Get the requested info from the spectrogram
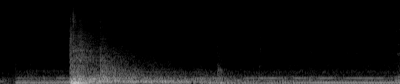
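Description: TV drama soundtrack: a low sustained music drone, with a heavy thud about three-quarters of a second in, the loudest moment.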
